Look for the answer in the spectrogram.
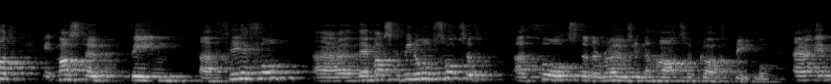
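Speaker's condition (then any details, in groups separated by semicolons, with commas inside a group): No condition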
